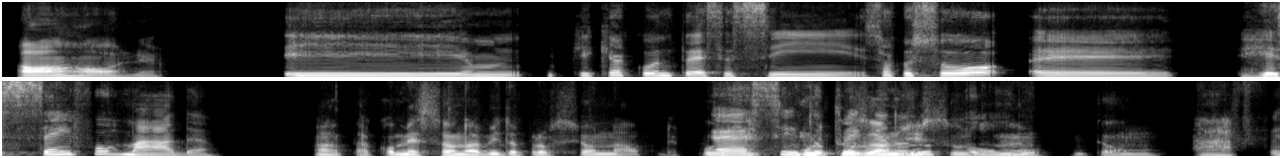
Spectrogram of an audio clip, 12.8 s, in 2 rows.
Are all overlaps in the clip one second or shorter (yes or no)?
no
